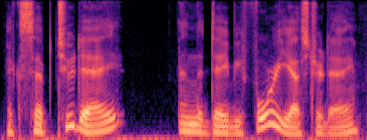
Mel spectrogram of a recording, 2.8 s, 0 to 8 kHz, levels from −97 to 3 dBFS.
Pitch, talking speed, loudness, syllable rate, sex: 125 Hz, 175 wpm, -17 LUFS, 6.0 syllables/s, male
